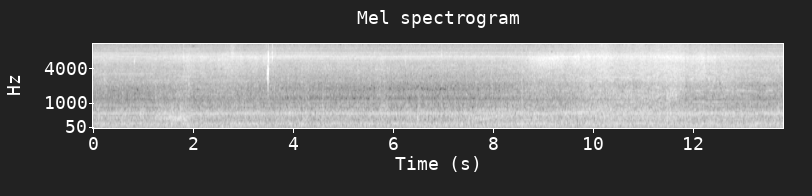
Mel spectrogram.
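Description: Steady rumble and hiss of an automatic car wash heard from inside the car's cabin: the car's engine idling while water and soap spray on the body, the hiss swelling for a few seconds past the middle. A single sharp click about three and a half seconds in.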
